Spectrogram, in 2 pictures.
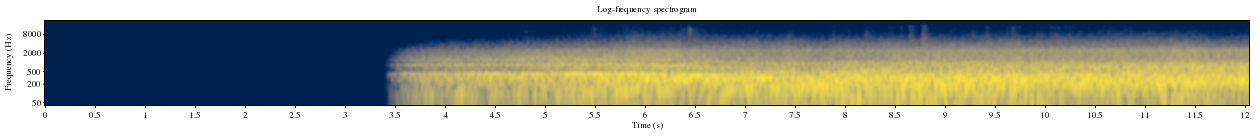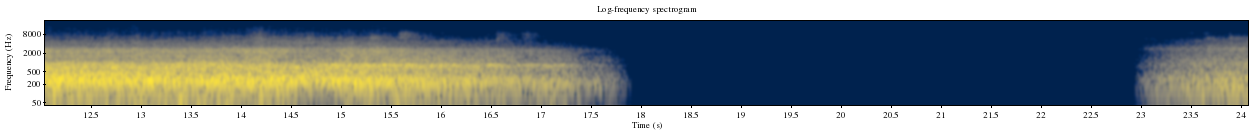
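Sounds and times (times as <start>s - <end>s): falling whine: 3.4s - 17.6s
train wheels rolling on rails: 3.5s - 17.9s.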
